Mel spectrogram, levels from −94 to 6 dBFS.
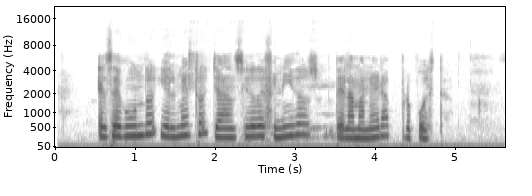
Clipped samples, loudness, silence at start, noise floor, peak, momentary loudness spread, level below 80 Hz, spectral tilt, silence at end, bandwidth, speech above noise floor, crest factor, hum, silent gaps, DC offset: under 0.1%; -35 LUFS; 0.05 s; -56 dBFS; -18 dBFS; 8 LU; -54 dBFS; -5 dB/octave; 0 s; 10 kHz; 23 dB; 18 dB; none; none; under 0.1%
